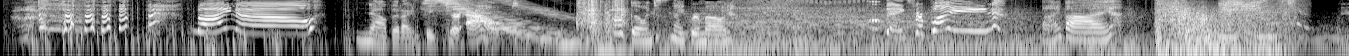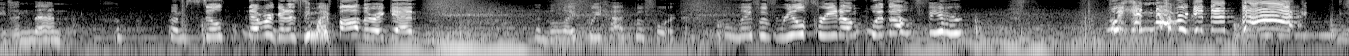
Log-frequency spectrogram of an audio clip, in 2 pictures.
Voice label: Character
